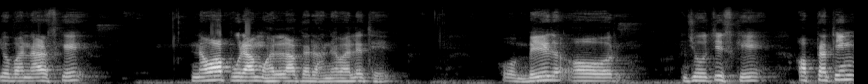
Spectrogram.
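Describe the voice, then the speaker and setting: This man's voice sits at a high pitch. He speaks at a very slow pace, with long, frequent pauses. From Bihar, Bhojpur district; Bihar. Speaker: retired astrology teacher, Sanskrit scholar. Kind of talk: autobiographical account. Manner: slow, halting with many pauses. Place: home room.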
